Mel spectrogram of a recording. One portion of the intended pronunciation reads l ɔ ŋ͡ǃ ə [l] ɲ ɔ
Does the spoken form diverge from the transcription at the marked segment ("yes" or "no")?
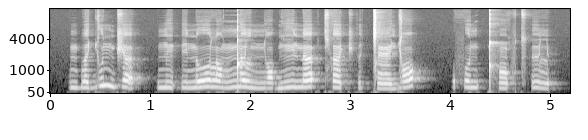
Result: no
